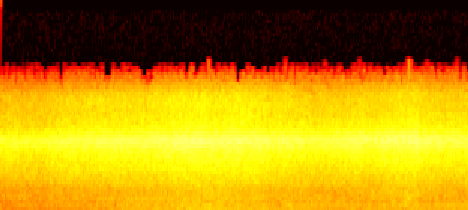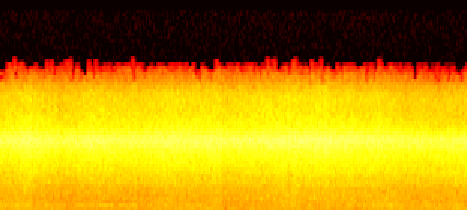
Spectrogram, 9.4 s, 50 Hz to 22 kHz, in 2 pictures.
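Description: Lamborghini Aventador LP700-4's V12 engine idling steadily, a low even hum that grows louder over the first couple of seconds, under a hiss of background noise.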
